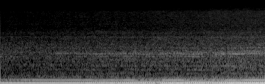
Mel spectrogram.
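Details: E46 BMW 330i M54B30 with M50 intake, ICV delete and N52 throttle body, after reflashing the ECU to fix a checksum crank no start: catches straight away and settles into a smooth, even low idle with no knocks or misses.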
